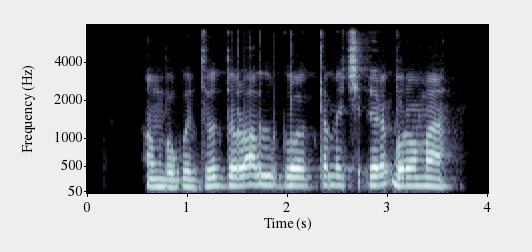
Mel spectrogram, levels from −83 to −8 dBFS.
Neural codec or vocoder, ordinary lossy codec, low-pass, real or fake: codec, 16 kHz, 4 kbps, FunCodec, trained on Chinese and English, 50 frames a second; Opus, 64 kbps; 7.2 kHz; fake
